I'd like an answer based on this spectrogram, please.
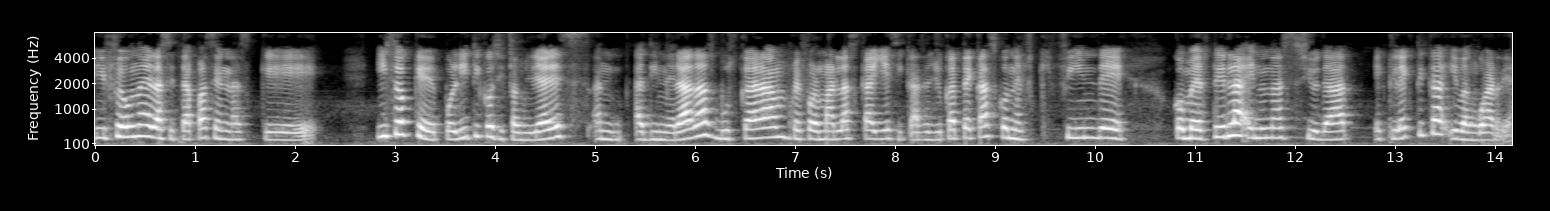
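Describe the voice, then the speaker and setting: Speaking at a fairly slow pace, a woman uses a fairly high pitch and ordinary pitch variation. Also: very clean recording, silent background. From Yucatán, Mexico. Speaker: student presenter. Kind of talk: class presentation. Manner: halting, self-correcting.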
